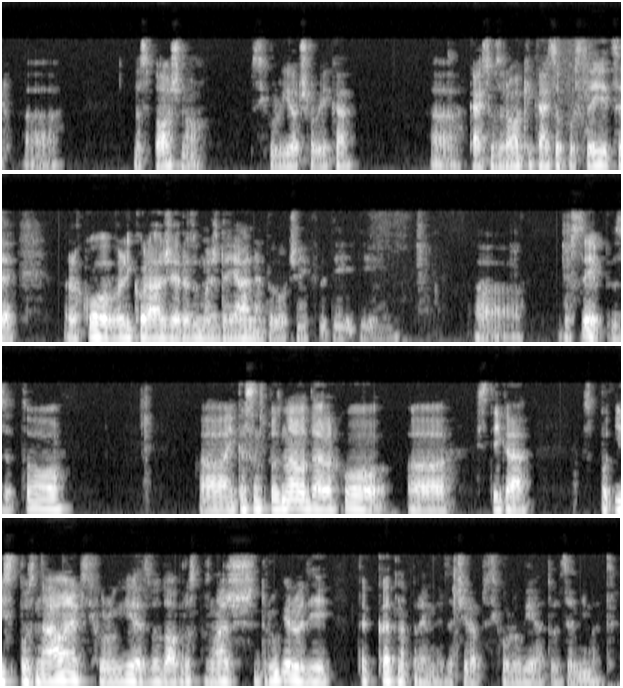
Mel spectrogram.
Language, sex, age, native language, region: Slovenian, male, 18-29, Slovenian, Central Slovenia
